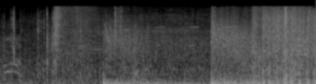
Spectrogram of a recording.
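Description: A gun fires loud shots.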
